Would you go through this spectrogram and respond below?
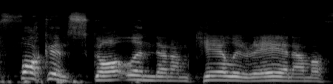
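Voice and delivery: hammed-up Scottish brag; mock Scottish accent. Cohost mimics Kaylee Ray in a Scottish accent. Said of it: "speaking in that sexy Scottish accent".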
